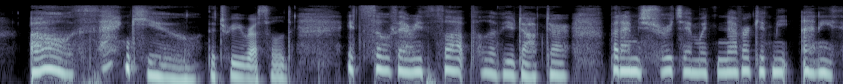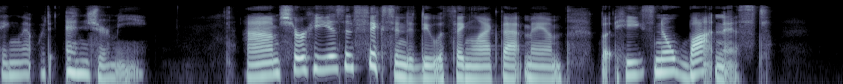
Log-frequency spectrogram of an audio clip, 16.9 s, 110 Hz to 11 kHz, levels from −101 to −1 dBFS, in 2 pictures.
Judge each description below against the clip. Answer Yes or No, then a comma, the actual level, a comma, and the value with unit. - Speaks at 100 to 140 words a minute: No, average, 150 wpm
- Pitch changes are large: Yes, wide, 5.7 semitones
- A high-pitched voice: Yes, high, 195 Hz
